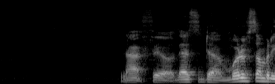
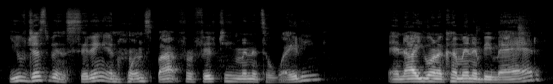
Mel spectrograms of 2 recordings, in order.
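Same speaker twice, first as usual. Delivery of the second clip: ordinary delivery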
